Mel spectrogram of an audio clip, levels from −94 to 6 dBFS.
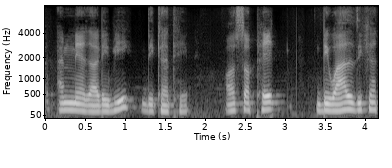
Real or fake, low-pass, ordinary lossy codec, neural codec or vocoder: fake; none; none; codec, 16 kHz, 1 kbps, X-Codec, HuBERT features, trained on balanced general audio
